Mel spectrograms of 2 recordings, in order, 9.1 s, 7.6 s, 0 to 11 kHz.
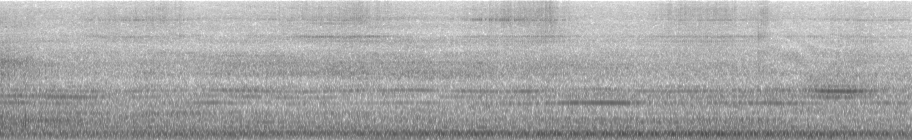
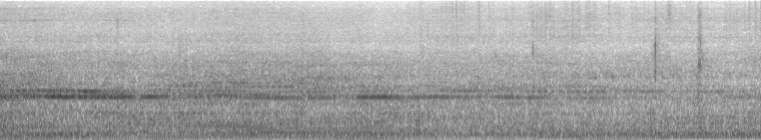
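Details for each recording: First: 25-year-old truck with 250,000 miles and its original engine, which sat outside for 10 years, idling: a loose, uneven rattle of about three taps a second over the rumble; source unknown. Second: 25-year-old truck on its original engine, 250,000 miles, sat outside ten years, A/C oddly running: low, even rumble with no knocks, ticks or rattles, smooth throughout; healthy running.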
